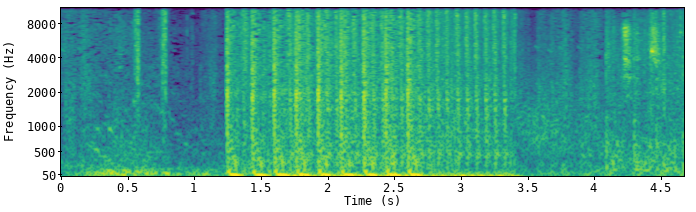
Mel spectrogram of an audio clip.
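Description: Rapid bursts of automatic gunfire in a video game played from a rooftop, loud and dense in the middle with sharp repeated shots, then thinner scattered firing toward the end.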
